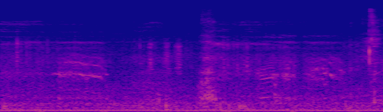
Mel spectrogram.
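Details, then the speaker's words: Squeaky, whistling wheezing with audible chest tightness over background noise, from a female totally out of breath after only a couple of exercise movements; wheezing after exertion. "and now she's totally out of breath and wheezing, and I can hear a"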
